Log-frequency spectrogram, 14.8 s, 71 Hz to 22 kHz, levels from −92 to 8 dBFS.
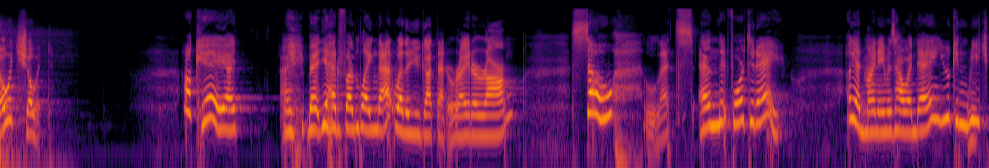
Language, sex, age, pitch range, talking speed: English, female, 10-29, 230-330 Hz, 135 wpm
